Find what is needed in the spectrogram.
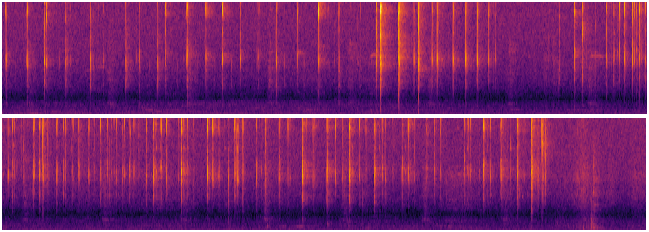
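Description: Metal link-bracelet wristwatch handled close to the microphone: quick, irregular small metallic clicks and ticks of the links and case, busiest in the second half with a short pause around six seconds in.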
